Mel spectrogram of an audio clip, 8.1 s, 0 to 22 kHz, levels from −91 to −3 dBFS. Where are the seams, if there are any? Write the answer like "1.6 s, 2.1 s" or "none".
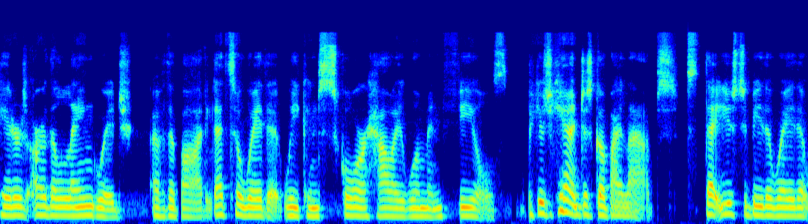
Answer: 2.0 s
